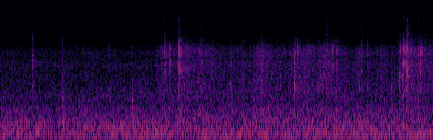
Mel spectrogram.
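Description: Food wrapper paper crinkling and crackling as it is handled, in quick irregular clicks that thicken from under halfway in, over a steady low room hum.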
